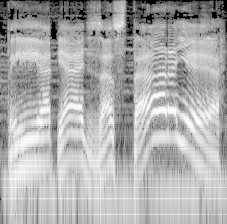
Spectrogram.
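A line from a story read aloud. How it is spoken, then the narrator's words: Menacing sorcerer interrupting. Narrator (Russian): грозно прервал колдун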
